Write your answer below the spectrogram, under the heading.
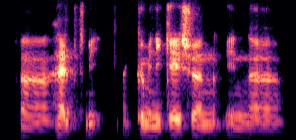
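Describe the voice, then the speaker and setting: A man speaks in a French accent. His voice is fairly low, and his intonation is monotone and flat. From France. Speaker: panelist, former international student. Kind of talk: panel talk. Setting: video call.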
